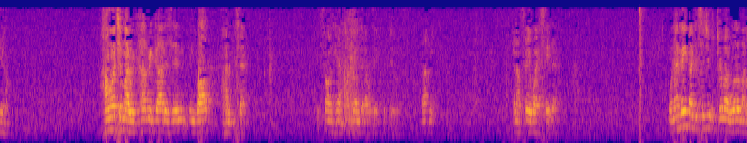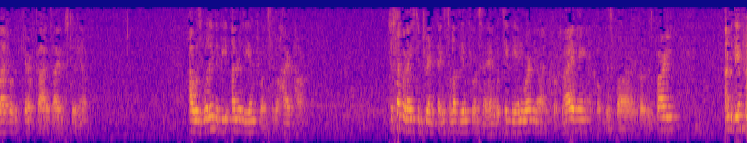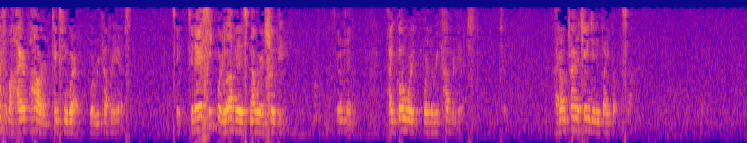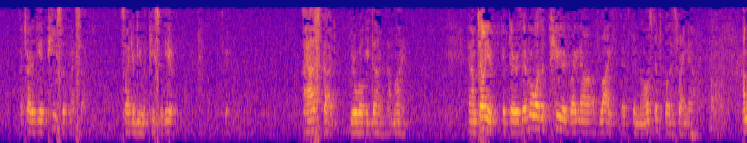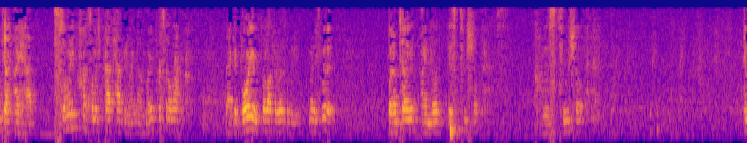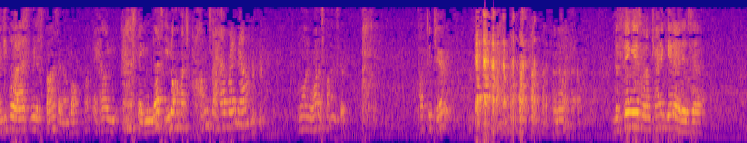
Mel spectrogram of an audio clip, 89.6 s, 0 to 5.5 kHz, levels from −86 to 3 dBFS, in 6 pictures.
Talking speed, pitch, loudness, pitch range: 195 wpm, 160 Hz, -22 LUFS, 150-225 Hz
